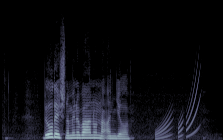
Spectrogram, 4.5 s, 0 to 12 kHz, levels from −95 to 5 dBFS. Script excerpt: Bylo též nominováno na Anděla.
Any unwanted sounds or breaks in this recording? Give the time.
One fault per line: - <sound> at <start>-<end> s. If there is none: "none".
- chirp at 3.1-4.0 s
